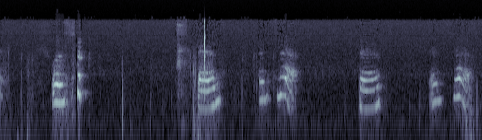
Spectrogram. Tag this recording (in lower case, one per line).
speech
